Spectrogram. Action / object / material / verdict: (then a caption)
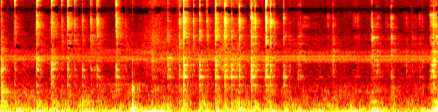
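tap / metal condenser microphone body / metal / none. A medium-sized silver metal USB condenser microphone, with a hollow metal body and a knob, sits on a wooden stool and is tapped directly on its body with fingertips and nails. It gives a rapid, irregular run of short, bright, clicky ticks that die away almost at once, over a steady low hum, with a single duller thump near the middle.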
